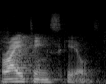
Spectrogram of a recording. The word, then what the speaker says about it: writing: you do not please you do not pronounce that w okay writing skills are you ready guys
